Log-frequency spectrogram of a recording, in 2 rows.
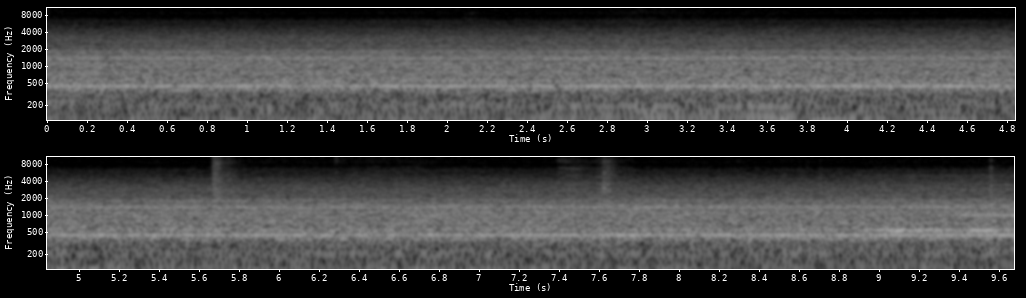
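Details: PS3 after NEC/TOKIN capacitor repair, previously shutting down on PS2 Classics and demanding games, now running a PS2 game (Grand Theft Auto) under load: steady even fan whoosh with faint constant hum, no surging or cutting out; runs normally.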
